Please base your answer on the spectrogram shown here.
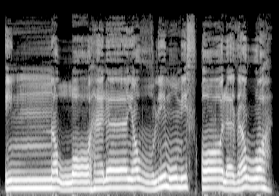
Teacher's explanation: أيضا حرف الظاء لا يقلقل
